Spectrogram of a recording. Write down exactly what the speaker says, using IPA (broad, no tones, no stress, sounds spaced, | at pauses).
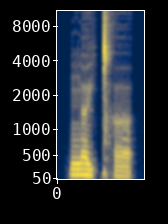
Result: ŋ ɜ j ǀʰ ʌ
